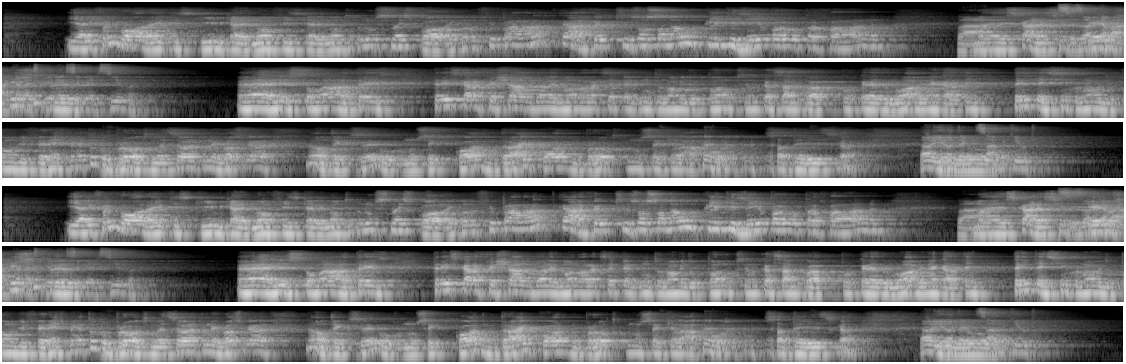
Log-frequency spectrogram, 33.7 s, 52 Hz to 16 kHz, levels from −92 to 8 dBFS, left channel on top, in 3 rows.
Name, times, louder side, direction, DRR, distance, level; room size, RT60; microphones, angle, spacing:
voice 1, 0.6-8.8 9.7-12.0 13.6-29.8 30.1-32.6, right 2 dB, 35° right, 5 dB, 0.5 m, -23 dB
voice 2, 9.5-9.9 10.6-12.6 23.4-23.5 29.0-29.1 29.4-30.2 30.8-30.9 31.6-32.8, left 1 dB, 15° left, 2 dB, 0.8 m, -28 dB
10.5 x 4.0 x 6.4 m, 1.4 s
head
